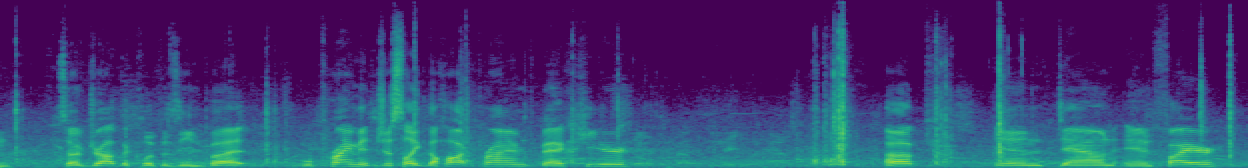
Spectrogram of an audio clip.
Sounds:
Speech

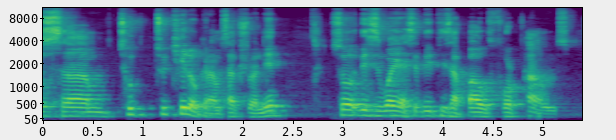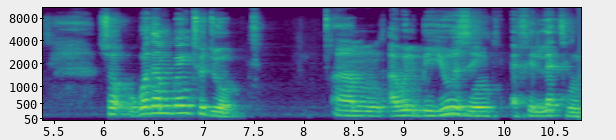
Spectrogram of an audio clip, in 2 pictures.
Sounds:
Speech

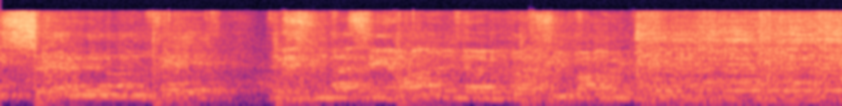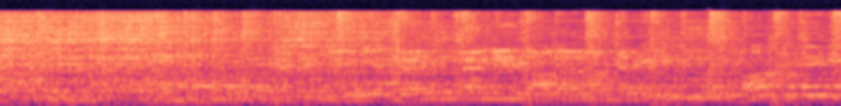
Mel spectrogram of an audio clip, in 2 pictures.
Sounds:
Music

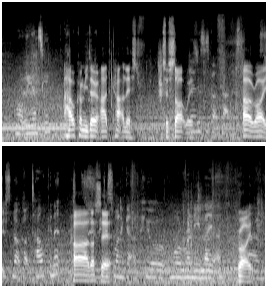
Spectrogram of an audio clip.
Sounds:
Speech

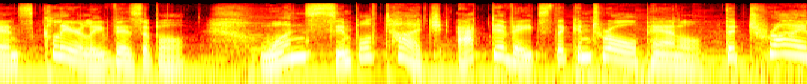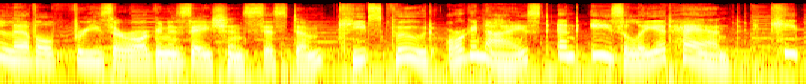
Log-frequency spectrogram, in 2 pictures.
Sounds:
Music, Speech

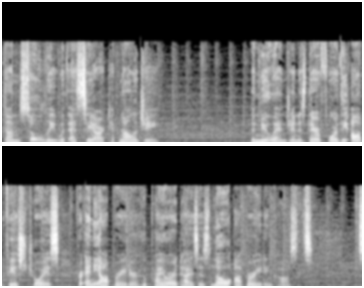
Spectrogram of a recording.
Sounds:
Music, Speech

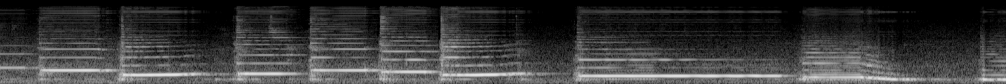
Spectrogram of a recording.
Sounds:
Plucked string instrument, Guitar, Music, Musical instrument

